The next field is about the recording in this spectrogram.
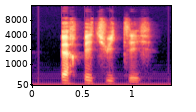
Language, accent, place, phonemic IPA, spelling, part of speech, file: French, France, Lyon, /pɛʁ.pe.tɥi.te/, perpétuité, noun, LL-Q150 (fra)-perpétuité.wav
- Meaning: perpetuity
